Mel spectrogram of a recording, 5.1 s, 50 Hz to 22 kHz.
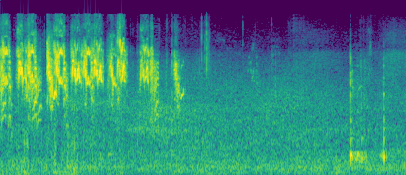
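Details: Several sparrows chirping, recorded on 2 January 2019: a rapid run of loud high chirps in the first two seconds, fading to scattered faint notes, then two soft knocks near the end.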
